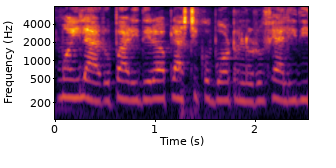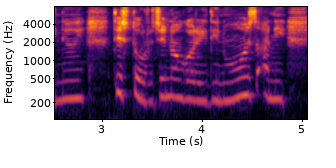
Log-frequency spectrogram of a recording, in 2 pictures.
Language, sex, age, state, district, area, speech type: Nepali, female, 18-30, West Bengal, Darjeeling, rural, spontaneous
